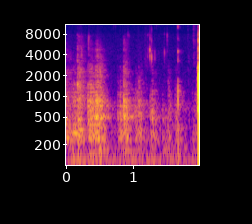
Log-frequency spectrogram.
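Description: Faint handling sounds of small plastic toy figurines being gripped and set down on a countertop: soft rustles and a few light clicks.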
